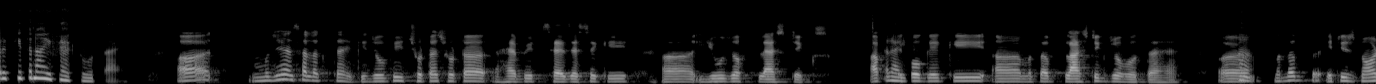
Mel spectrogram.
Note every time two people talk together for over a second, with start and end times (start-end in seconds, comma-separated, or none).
none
